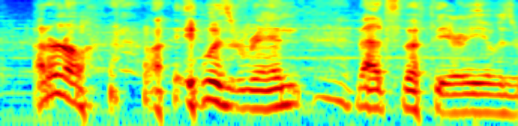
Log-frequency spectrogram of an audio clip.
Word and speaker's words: Rin: It was Rin. That's the theory. It was Rin all along. Oh my gosh. Rin's name does rhyme with sin, and that's honestly evidence enough to convict.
